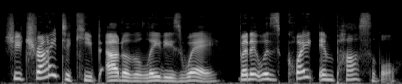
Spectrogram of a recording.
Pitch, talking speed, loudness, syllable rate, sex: 205 Hz, 210 wpm, -18 LUFS, 5.1 syllables/s, female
